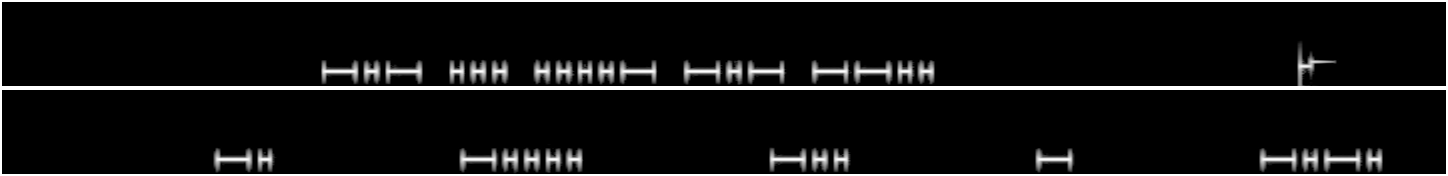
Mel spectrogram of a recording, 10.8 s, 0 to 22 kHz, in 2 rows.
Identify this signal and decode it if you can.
Morse code, heard as a keyed tone, about 30 wpm, spaced as for 15 wpm, 700 Hz. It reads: KS4KZ N6DTC
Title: USA Call Signs - 6x Character Spacing - 30wpm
